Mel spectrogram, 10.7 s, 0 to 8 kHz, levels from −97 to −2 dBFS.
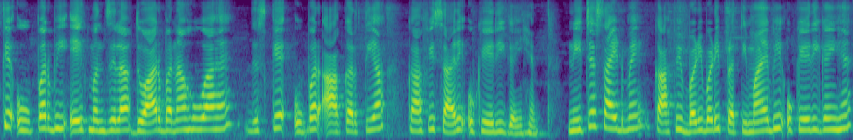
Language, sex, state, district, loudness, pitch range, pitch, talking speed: Hindi, female, Maharashtra, Aurangabad, -16 LUFS, 200-250 Hz, 225 Hz, 155 wpm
